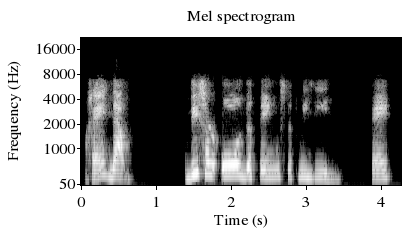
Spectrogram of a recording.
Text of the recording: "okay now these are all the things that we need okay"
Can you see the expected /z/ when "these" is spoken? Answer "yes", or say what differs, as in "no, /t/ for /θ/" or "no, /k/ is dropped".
no, /s/ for /z/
